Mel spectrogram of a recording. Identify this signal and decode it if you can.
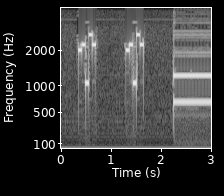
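Five-tone selective call (ZVEI), heard as quick runs of five tones, tones of about 70 ms. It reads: 89119 89119
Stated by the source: ZVEI five-tone selective call received on an SDR.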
